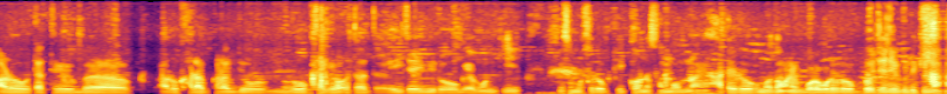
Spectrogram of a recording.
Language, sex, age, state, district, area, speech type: Bengali, male, 30-45, West Bengal, Purba Bardhaman, urban, spontaneous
